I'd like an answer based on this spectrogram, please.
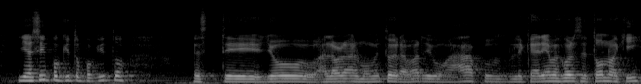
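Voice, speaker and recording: At a fairly quick pace, a man talks in an ordinary speaking voice with medium pitch. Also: ordinary pitch variation. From Chiapas, Mexico. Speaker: rapper. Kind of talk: interview.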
